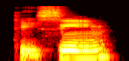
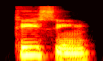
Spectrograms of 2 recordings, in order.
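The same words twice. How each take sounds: First: "tisin" as ti-SIN, going up; stress on last syllable. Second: "tisin" as TI-sin, falling; stress on first syllable. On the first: Teacher showing the accented ending, ti-SIN stressed last. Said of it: "en la última sílaba". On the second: Teacher reciting interrogative forms, TI-sin stressed up front. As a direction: hit the TI of "tisin", let sin drop. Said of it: "la primera sílaba". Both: Shown as a demonstration.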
